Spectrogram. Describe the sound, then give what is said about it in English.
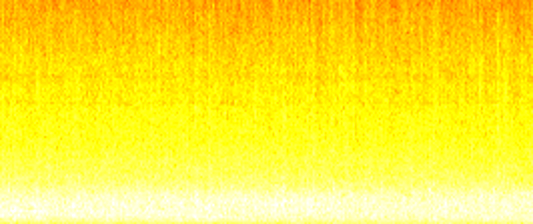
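A large crowd at the Proms applauds pianist Manny Axe for an encore, a dense, continuous wash of clapping that fills the arena without pause, sustained and enthusiastic, calling him back to the stage. “And the prom is very keen for Manny Axe to come back. And here he comes.”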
